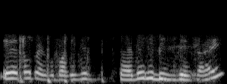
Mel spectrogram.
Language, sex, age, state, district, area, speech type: Nepali, female, 18-30, West Bengal, Kalimpong, rural, conversation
